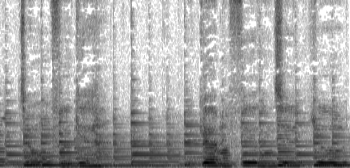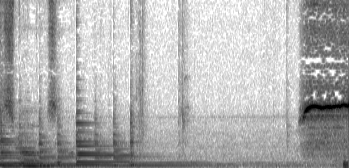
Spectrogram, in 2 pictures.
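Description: Acoustic guitar playing the closing chords of a song, with the last chord ringing out and fading away over several seconds. Just before the end, a loud, high, steady whistle cuts in.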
